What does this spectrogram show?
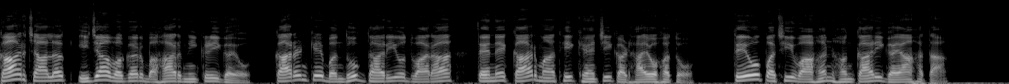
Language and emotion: Gujarati, neutral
